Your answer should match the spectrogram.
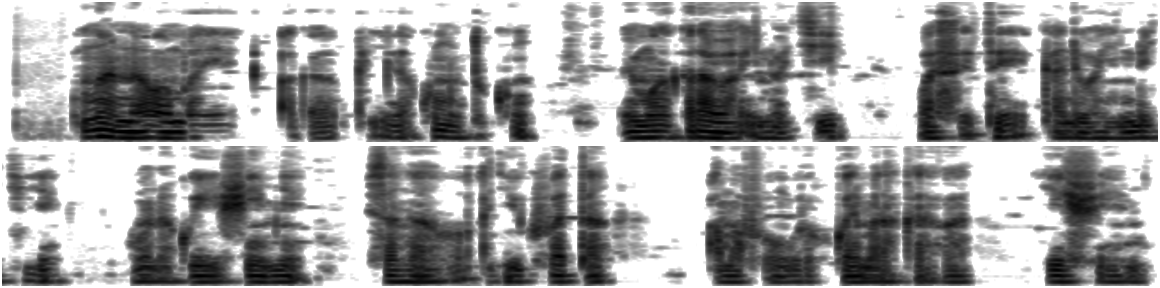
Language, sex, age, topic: Kinyarwanda, male, 18-24, health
